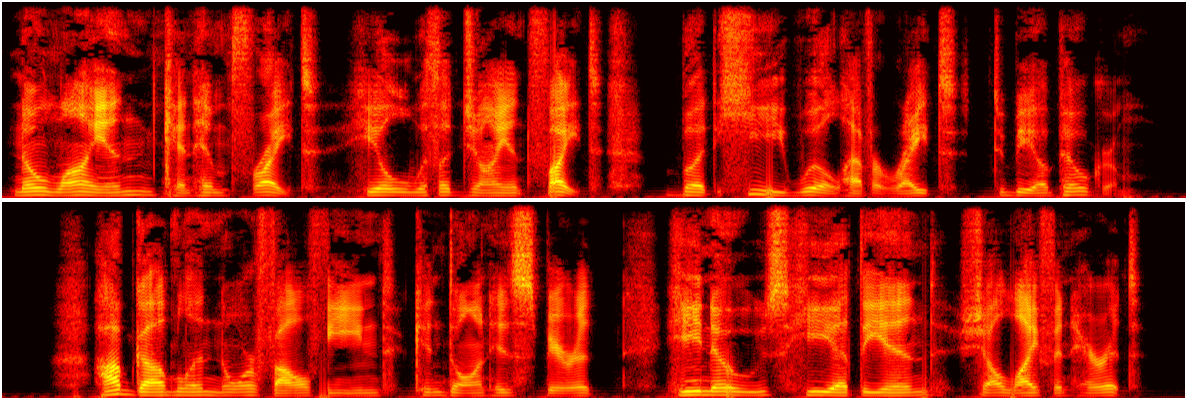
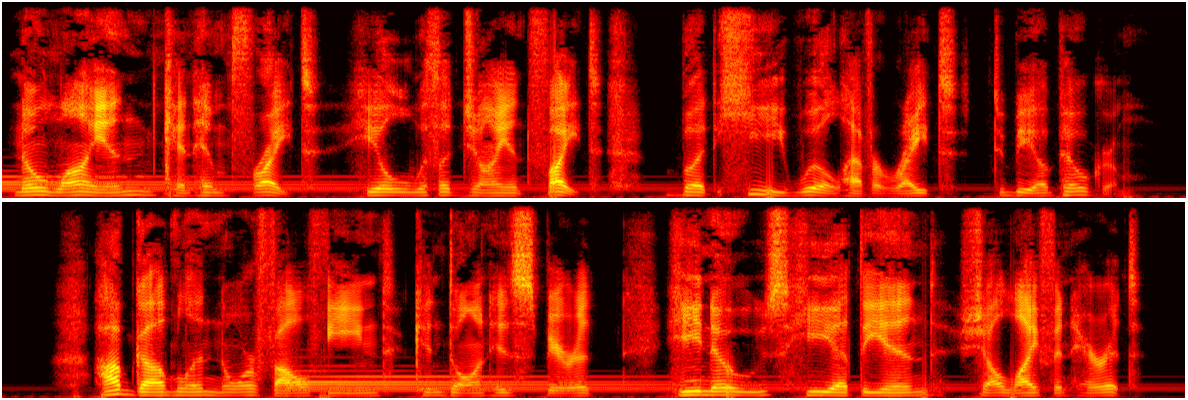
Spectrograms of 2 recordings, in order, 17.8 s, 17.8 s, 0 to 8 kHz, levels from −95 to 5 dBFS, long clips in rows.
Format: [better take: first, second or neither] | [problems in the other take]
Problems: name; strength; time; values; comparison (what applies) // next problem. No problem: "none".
first | background sound (Piano); 18 dB below the speech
